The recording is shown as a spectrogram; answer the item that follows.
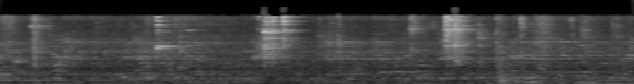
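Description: Café bar clatter: a few sharp clinks of glassware and dishes over a steady background of room noise and distant voices.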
